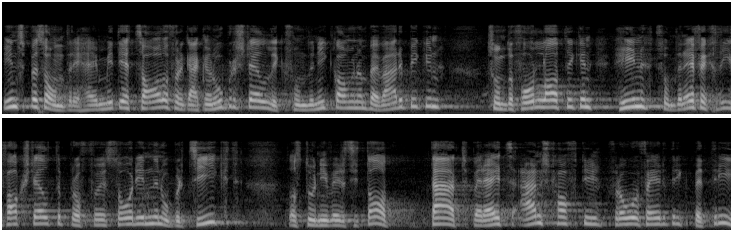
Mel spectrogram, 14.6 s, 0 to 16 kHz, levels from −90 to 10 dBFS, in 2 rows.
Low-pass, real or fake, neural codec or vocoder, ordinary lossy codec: 7.2 kHz; real; none; none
